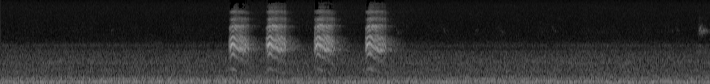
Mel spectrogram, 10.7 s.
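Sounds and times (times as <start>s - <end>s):
low steady rumble: 0.0s - 10.6s
crow cawing: 3.4s - 6.1s.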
